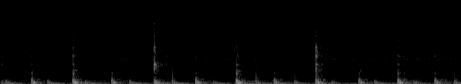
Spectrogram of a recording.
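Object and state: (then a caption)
Carved wooden bear figurine tapped. Fingertips and nails tap the carved fur of a large, solid carved wooden bear figurine, producing eleven short, dull, low knocks at an unhurried, slightly uneven pace. Each tap dies away almost instantly, with a faint brighter click on top, while a quiet steady hum sits underneath.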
